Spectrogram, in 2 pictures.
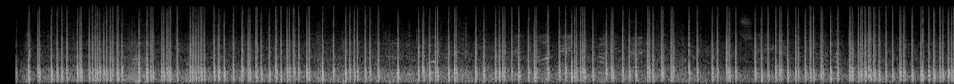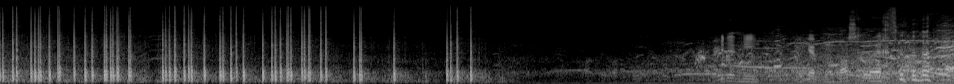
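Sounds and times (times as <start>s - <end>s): fireworks crackling and popping: 0.2s - 14.7s.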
